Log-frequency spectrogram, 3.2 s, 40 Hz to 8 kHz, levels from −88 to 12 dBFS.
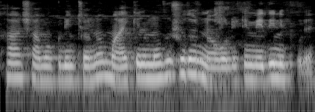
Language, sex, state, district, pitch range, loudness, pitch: Bengali, female, West Bengal, Jhargram, 175-205 Hz, -18 LUFS, 190 Hz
